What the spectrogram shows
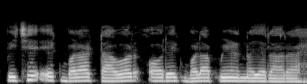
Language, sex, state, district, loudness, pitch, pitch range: Hindi, male, Jharkhand, Garhwa, -12 LUFS, 160 Hz, 150-170 Hz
